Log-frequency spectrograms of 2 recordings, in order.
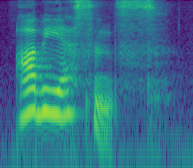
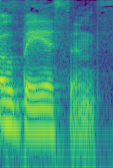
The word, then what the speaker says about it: obeisance: obeisance. Uh, is that the right pronunciation? – Obeisance. – Obeisance.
